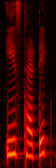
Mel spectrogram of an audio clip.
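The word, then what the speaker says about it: aesthetic: अगर दो वोवल्स है, ए और ई साथ में आ जाए तो हम इन दोनों को क्या पढ़ेंगे, कंबाइंड वोवल्स को बड़ी ई के रूप में आप प्रोनाउंस करेंगे।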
